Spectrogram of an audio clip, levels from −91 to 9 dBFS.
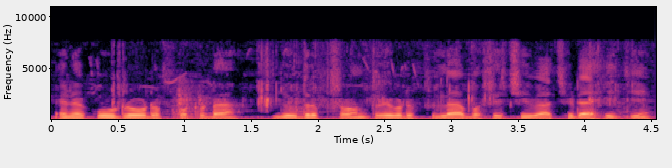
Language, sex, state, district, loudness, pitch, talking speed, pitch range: Odia, male, Odisha, Malkangiri, -17 LUFS, 140 Hz, 200 wpm, 135-145 Hz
